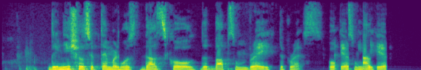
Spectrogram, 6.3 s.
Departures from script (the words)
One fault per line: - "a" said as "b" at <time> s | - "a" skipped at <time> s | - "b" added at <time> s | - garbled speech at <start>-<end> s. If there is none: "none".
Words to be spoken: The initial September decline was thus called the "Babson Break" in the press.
- "decline" skipped at 1.8 s
- "in" skipped at 4.2 s
- garbled speech at 4.9-5.8 s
